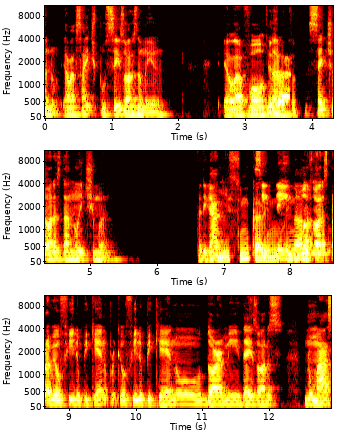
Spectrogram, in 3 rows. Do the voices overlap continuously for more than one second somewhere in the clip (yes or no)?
yes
